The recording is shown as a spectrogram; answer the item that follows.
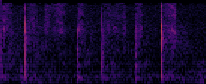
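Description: Chalk writing on a blackboard: a series of about six sharp taps and short strokes as a few symbols are written.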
